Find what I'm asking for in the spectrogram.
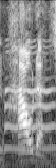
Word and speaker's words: Gouda: And the pride and joy of the nation, Gouda cheese. Yep, that's how you pronounce it, guys.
